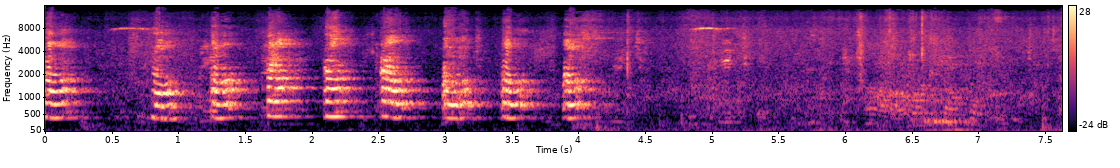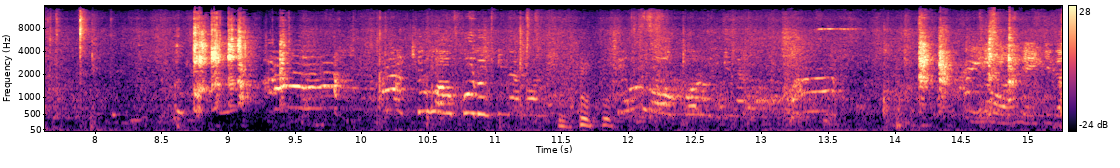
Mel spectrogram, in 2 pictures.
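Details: Captive South American fur seal pup, about one month old, born 16 June 2023 at an aquarium in Japan, lively and biting staff; eight harmonic, bleating calls in quick succession, roughly two per second, then people talking and clapping.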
